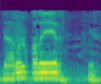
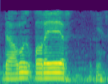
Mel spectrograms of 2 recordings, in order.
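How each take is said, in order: No difference in how they are said.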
